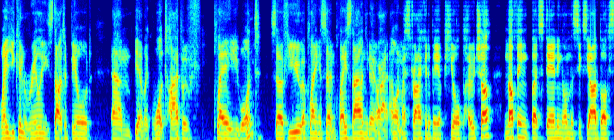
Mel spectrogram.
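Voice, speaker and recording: On a very clean recording with a silent background, a man with an Australian accent talks at a moderate pace and medium pitch with fairly even intonation. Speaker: YouTuber. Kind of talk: casual chat. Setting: live stream.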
